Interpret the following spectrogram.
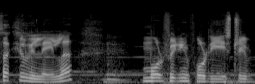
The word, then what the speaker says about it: Layla: Lilas? He got into some trouble during a clairvoyance session. Pretty much Layla. It's actually Layla.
